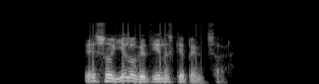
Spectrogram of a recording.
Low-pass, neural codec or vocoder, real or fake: 7.2 kHz; none; real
